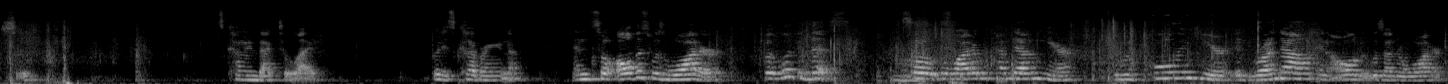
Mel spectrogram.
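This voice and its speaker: A woman's voice: on the high side, moderate pace, pauses often. A woman from Texas working as an echoing cave guide, giving a casual, enthusiastic tour with folksy, informal speech inside a cavern. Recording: echoing cave, distant mic, noisy.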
